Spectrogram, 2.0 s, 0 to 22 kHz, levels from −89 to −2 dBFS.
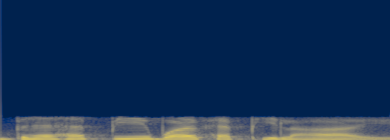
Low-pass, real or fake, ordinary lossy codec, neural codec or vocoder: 3.6 kHz; real; none; none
